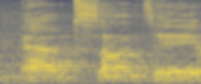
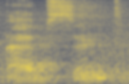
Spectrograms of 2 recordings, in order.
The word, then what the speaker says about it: absinthe: for certain things so absante or absent however you like to pronounce it now comes with wormwood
